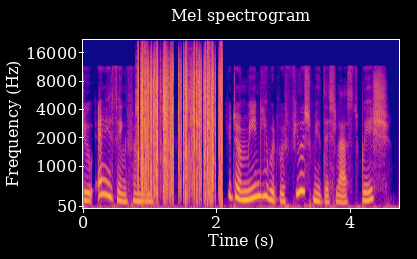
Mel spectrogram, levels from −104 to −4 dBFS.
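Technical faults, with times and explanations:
0.80–2.10 s: cable scratch noise. Dense, uneven rustling bursts sit about 5 dB above the speech, likely from a worn cable or connector moving and rapidly changing its contact resistance.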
